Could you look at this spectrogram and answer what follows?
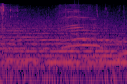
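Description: A cat meows in Lies of P, one drawn-out, fairly loud and close mew with no talk over it.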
